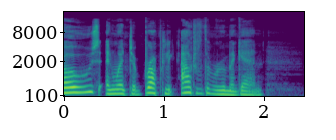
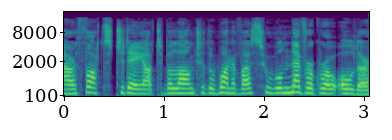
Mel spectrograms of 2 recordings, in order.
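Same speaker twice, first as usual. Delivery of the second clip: hard, harsh, raised, quick delivery; 5 dB louder than usual. [name] cuts in after Henry compliments Emma, in a hard voice. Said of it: "in a hard voice".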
